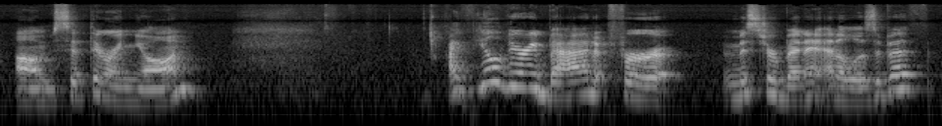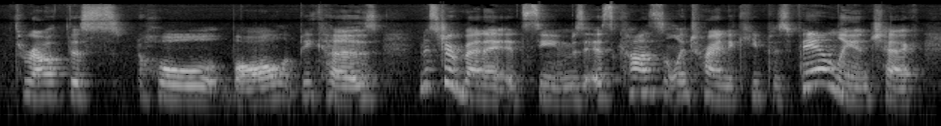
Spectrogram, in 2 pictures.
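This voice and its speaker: A woman talking casually about a book as a vlogger, with an animated, emphatic and opinionated way of speaking. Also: medium pitch. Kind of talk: casual book discussion to camera.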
